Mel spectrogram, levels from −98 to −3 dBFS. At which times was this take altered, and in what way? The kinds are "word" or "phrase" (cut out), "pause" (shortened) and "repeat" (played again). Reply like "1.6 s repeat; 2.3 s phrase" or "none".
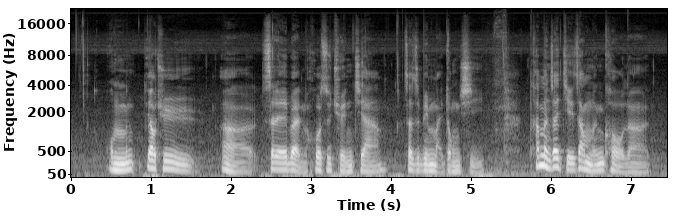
1.8 s pause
